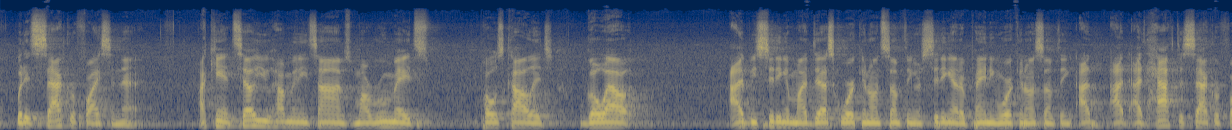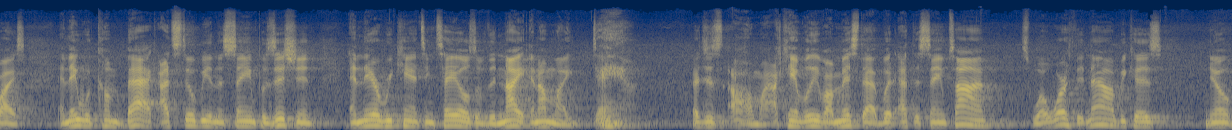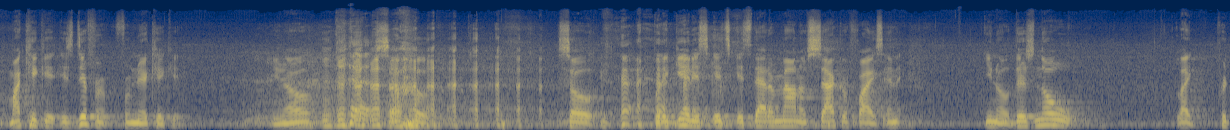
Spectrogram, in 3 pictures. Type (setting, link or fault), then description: setting, live audience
